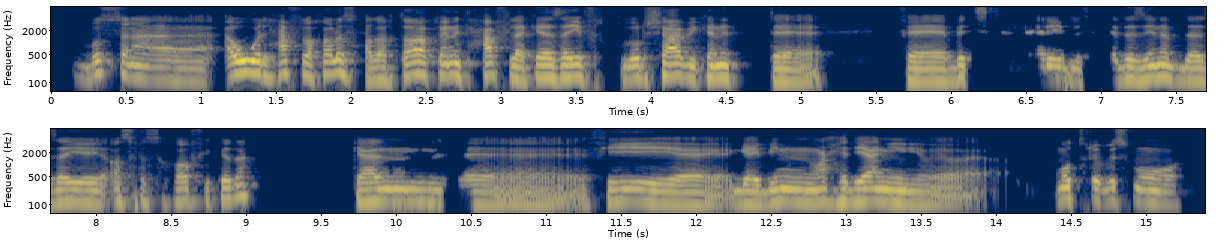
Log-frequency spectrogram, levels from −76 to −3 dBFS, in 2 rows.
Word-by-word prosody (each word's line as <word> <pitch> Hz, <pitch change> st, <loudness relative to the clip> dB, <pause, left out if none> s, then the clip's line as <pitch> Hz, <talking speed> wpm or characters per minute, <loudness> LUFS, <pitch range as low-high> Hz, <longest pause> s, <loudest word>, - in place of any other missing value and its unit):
بُص، 165 Hz, +7 st, -4 dB
أنا 120 Hz, -6 st, -1 dB
أول 170 Hz, +7 st, +6 dB
حفلة 165 Hz, 0 st, 0 dB
خالص 165 Hz, +4 st, +1 dB
حضرتها، 125 Hz, +7 st, +2 dB
كانت 155 Hz, -1 st, 0 dB
حفلة 150 Hz, -4 st, +1 dB
كده 135 Hz, +4 st, +3 dB
زي 140 Hz, +1 st, +4 dB
فولكلور 130 Hz, -1 st, -3 dB
شعبي 145 Hz, 0 st, +3 dB
كانت 135 Hz, 0 st, +2 dB, 1.0 s
في 110 Hz, -1 st, +1 dB
بيت 110 Hz, -, 0 dB
السيناري 435 Hz, -, -4 dB
اللي 110 Hz, -1 st, -5 dB
في -, -, -26 dB
السيدة 125 Hz, +1 st, -3 dB
زينب 130 Hz, +1 st, +2 dB
ده 115 Hz, 0 st, +1 dB
زي 120 Hz, 0 st, +1 dB
قَصْر 120 Hz, -1 st, -7 dB
ثقافي 125 Hz, +2 st, -6 dB
كده. 155 Hz, +6 st, -3 dB, 0.6 s
كان 120 Hz, +1 st, +2 dB, 0.5 s
آآ 105 Hz, -1 st, -5 dB
في -, -, -8 dB, 0.8 s
جايبين 115 Hz, +3 st, +1 dB
واحد 120 Hz, +1 st, -1 dB
يعني 120 Hz, -4 st, +3 dB, 0.9 s
مُطرب 135 Hz, -2 st, -1 dB
اسمه 110 Hz, -4 st, -3 dB
125 Hz, 130 wpm, -24 LUFS, 115-140 Hz, 1.0 s, أول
